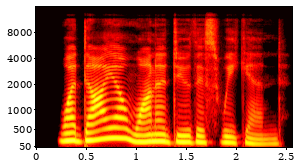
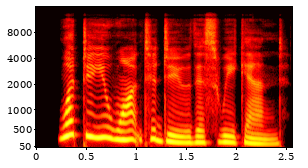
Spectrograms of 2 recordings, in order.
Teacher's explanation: The stressed words were do and weekend.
